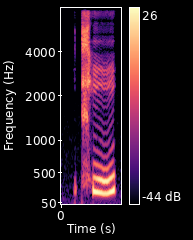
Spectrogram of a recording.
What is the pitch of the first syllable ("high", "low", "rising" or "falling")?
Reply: low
